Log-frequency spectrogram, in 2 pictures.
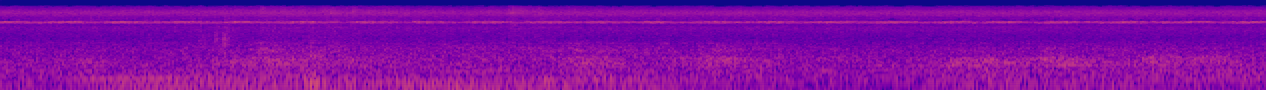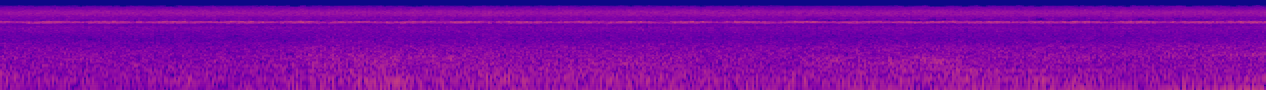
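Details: Winter night in a Floridian back yard, a cicada giving a continuous thin high-pitched drone without pauses, set against soft broadband outdoor hiss and faint low rumbling.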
